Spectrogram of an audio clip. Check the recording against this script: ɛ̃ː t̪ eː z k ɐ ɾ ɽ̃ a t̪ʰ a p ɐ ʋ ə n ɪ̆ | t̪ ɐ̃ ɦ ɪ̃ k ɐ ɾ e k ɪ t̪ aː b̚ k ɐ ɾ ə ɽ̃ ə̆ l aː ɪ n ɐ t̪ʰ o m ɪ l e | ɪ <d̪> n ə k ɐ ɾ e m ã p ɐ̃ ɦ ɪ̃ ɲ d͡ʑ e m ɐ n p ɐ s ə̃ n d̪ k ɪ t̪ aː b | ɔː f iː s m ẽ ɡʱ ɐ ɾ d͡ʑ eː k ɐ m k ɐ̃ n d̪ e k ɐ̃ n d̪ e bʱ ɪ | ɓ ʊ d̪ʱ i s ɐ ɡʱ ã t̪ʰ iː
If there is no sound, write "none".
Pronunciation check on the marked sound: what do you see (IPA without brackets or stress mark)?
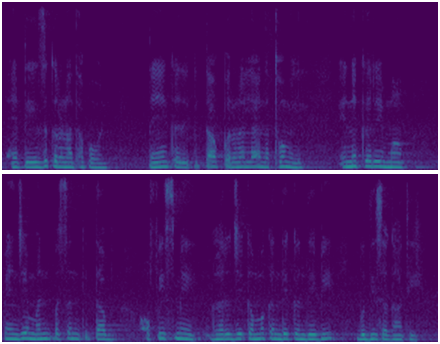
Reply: none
